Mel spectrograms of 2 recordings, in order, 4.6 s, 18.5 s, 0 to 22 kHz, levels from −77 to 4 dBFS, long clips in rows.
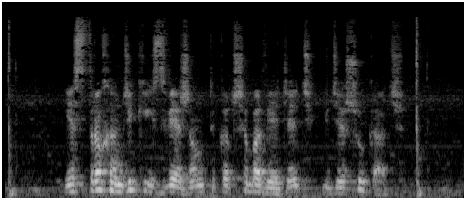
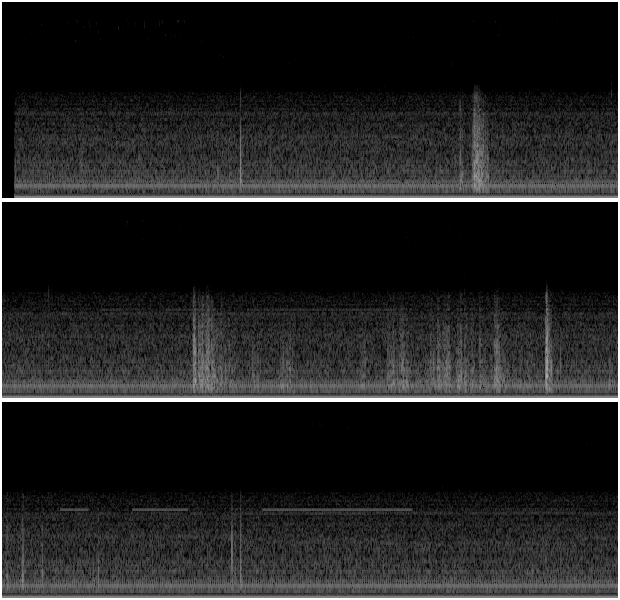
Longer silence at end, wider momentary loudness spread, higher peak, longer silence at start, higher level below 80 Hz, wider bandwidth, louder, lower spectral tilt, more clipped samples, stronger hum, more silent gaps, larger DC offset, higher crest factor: first, 0.15 s vs 0 s; first, 15 LU vs 9 LU; first, -2 dBFS vs -8 dBFS; about the same, 0.05 s vs 0.1 s; first, -48 dBFS vs -64 dBFS; about the same, 16 kHz vs 15.5 kHz; first, -22 LUFS vs -40 LUFS; about the same, -5.5 dB/octave vs -6 dB/octave; neither; second, none vs 50 Hz at -55 dBFS; neither; second, under 0.1% vs 1%; second, 20 dB vs 32 dB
